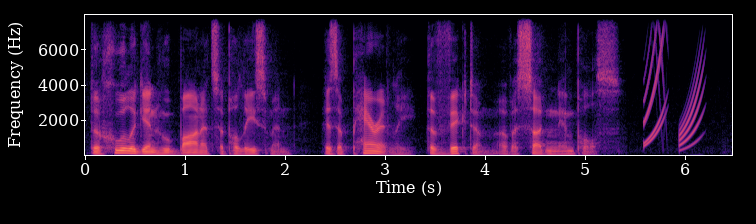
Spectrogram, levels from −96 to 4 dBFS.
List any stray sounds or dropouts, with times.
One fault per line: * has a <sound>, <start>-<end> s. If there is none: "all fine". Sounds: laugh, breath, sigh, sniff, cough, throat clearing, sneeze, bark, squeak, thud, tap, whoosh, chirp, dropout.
* has a chirp, 5.6-6.2 s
